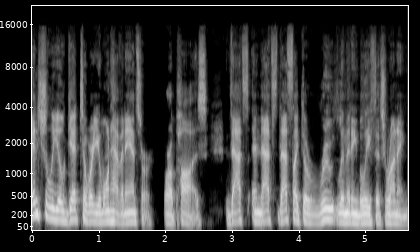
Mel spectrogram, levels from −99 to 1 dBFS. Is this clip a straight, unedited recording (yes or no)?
yes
